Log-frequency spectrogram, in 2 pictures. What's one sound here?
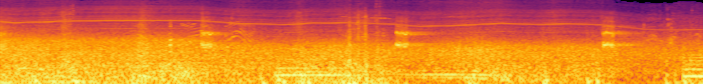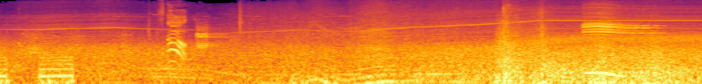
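A sports car engine roars steadily as the car speeds along.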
